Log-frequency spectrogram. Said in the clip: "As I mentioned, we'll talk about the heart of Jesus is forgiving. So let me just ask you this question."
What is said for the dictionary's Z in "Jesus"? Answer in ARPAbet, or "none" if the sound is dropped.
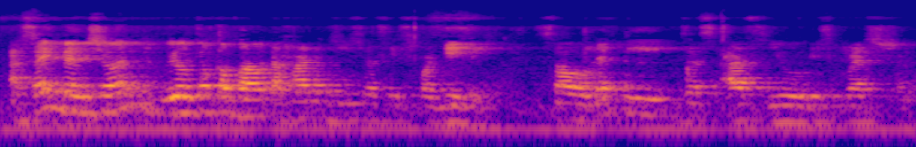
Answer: S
